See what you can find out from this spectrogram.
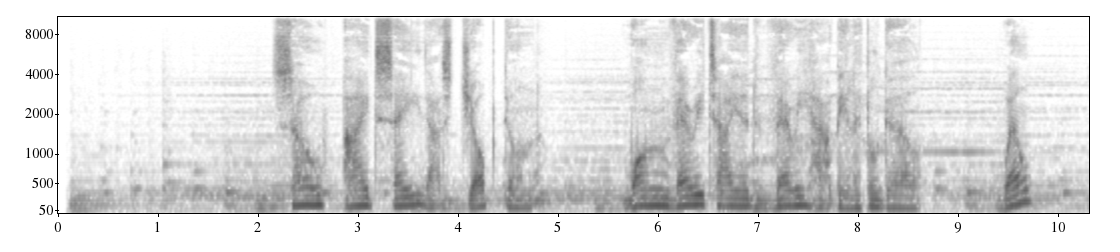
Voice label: Summer Advert; Clubcard Days Out; Tesco

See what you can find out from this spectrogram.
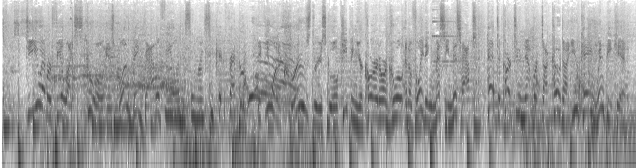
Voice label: promo

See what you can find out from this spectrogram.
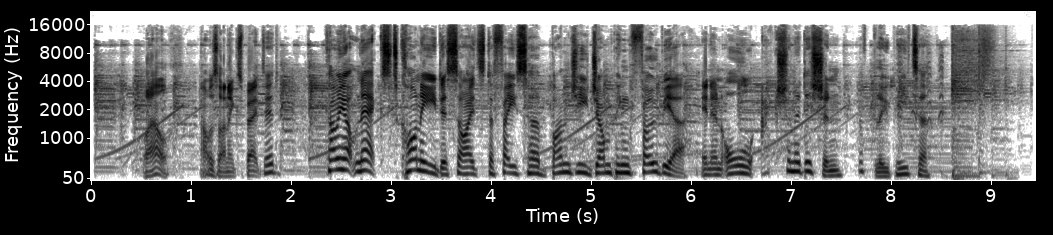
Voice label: Continuity; Blue Peter

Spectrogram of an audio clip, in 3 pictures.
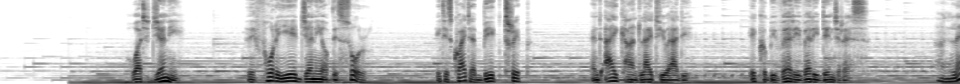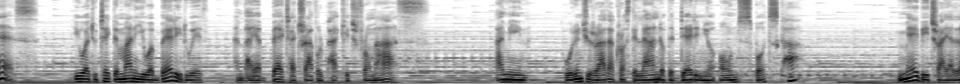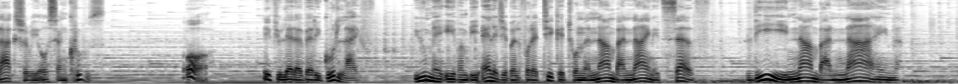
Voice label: north african; Grim Fandango

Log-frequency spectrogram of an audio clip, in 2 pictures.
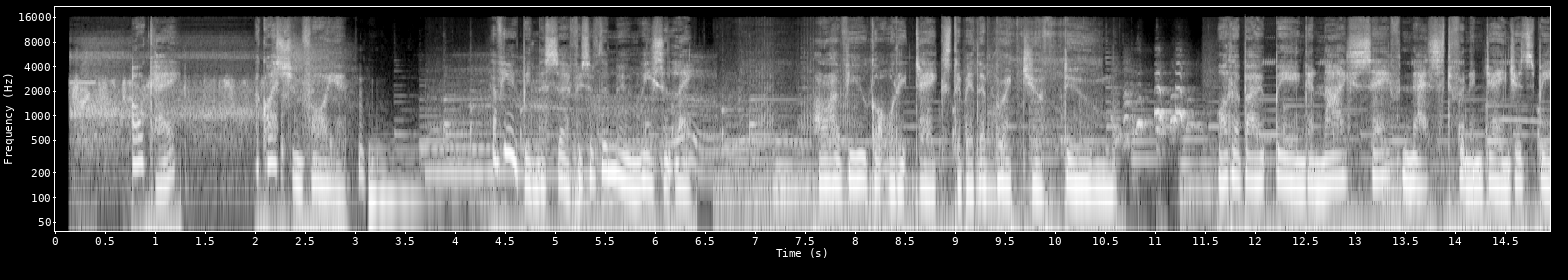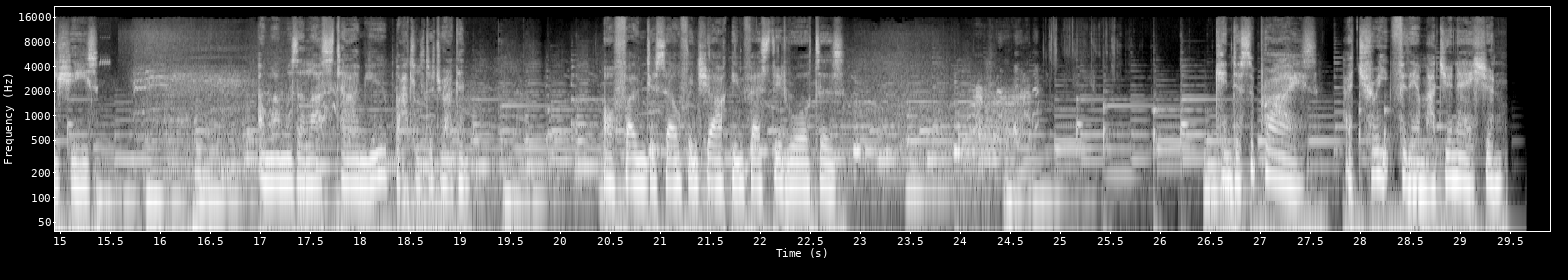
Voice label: TV ad; Kinder Surprise; Parents

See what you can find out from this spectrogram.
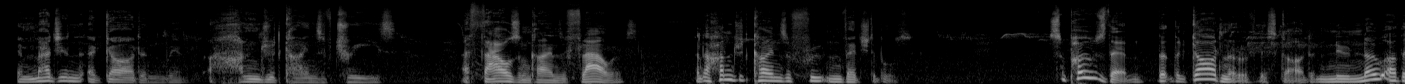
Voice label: VO Narrative

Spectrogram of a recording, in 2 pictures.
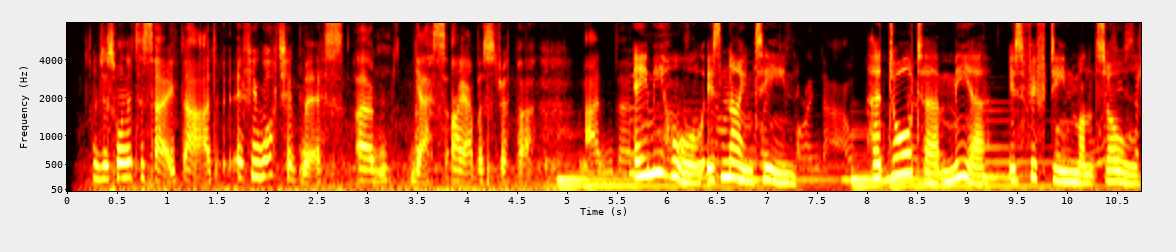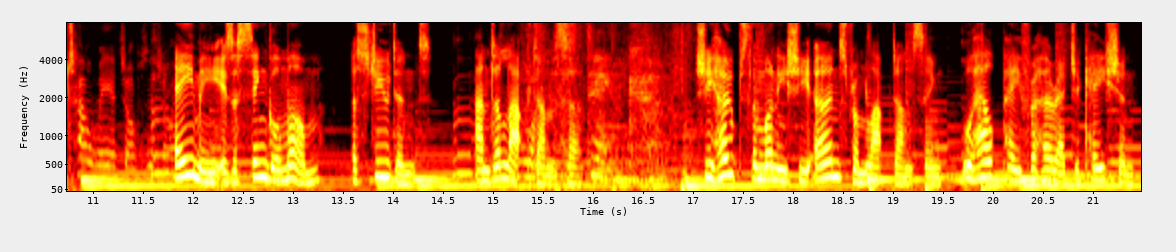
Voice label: young Documentary

